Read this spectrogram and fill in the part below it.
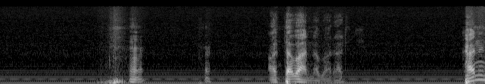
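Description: A man speaks with animation through a microphone and loudspeakers in a reverberant room.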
